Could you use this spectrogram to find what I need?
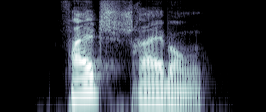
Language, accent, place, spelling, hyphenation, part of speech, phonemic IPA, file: German, Germany, Berlin, Falschschreibung, Falsch‧schrei‧bung, noun, /ˈfalʃˌʃʁaɪ̯bʊŋ/, De-Falschschreibung.ogg
- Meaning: misspelling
